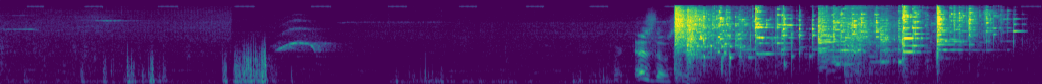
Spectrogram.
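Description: Plastic bags crackling and rustling as they are rummaged through, for about the last three seconds.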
